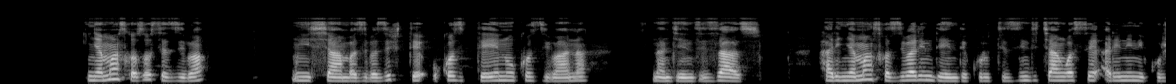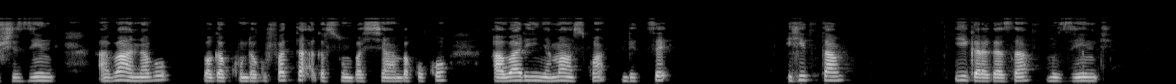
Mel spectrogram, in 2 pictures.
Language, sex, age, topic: Kinyarwanda, female, 25-35, education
